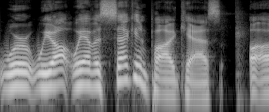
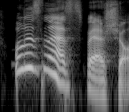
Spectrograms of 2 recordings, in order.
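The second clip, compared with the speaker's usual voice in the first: put-on voice made to sound young, pitched up; 9 semitones higher, 6 dB quieter than usual. Answering a guest who says the show makes her feel young: put-on young voice. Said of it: "I'll try to make my voice young".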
